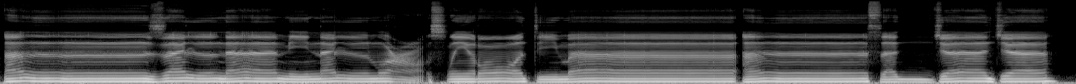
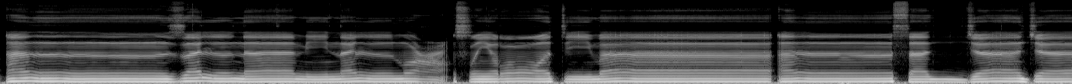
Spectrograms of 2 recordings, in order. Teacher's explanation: Kemudian di sini kita bisa lihat ada tanwin fathah bertemu dengan sa, ini juga ikhfa. Jadi posisikan saat melafalkan dengung makhrajnya di makhraj huruf sa.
